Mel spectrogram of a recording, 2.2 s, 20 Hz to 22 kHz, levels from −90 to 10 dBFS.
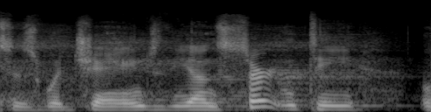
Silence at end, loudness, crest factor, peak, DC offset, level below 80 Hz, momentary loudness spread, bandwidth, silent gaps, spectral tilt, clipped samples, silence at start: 0 s; -32 LUFS; 16 dB; -16 dBFS; under 0.1%; -80 dBFS; 6 LU; 13 kHz; none; -4 dB/octave; under 0.1%; 0 s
